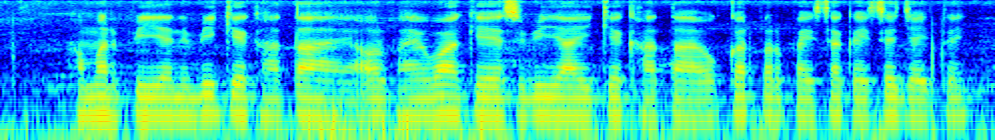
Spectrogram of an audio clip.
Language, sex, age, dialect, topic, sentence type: Magahi, male, 18-24, Central/Standard, banking, question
